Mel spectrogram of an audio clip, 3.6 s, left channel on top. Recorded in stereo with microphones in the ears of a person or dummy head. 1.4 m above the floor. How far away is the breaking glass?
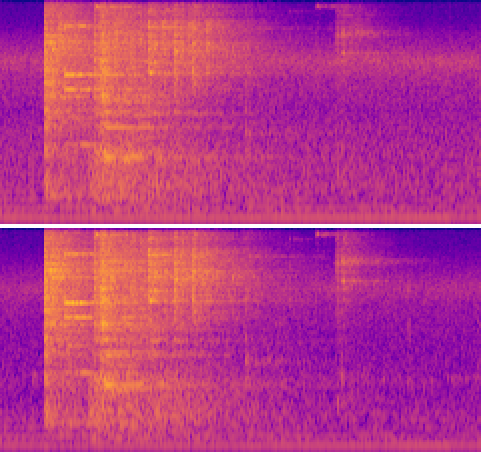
About 2.5 m.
